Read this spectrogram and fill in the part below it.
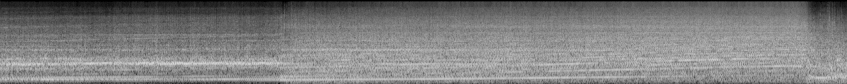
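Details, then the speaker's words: Whipple screw-supercharged Camaro on a dyno pull, pump gas, 13.5° timing, 965 at 18 psi: loud high whine climbing with revs. Normal Whipple blower noise. "It, like, as soon as we started it, we're like, what the f is that noise? And called Whipple, and they're like, yeah, it's normal."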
